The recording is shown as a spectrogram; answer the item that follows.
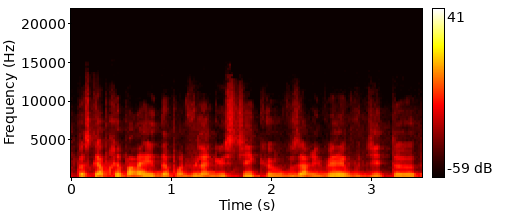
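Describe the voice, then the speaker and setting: This panel speaker, a middle-aged woman from Morocco, has a mid-range, slightly mellow voice and talks fairly quickly with a light Moroccan French accent. Her discussion talk is full of fillers and false starts.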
